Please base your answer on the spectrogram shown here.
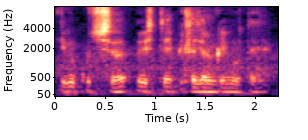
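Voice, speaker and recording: A man's voice: on the low side, little pitch movement, quick pace, noisy background. Man telling a rambling story. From Himachal Pradesh, India. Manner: rambling, many fillers and quoted dialogue. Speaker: vlogger. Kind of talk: casual storytelling monologue.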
